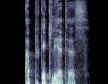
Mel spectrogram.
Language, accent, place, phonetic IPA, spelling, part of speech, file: German, Germany, Berlin, [ˈapɡəˌklɛːɐ̯təs], abgeklärtes, adjective, De-abgeklärtes.ogg
- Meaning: strong/mixed nominative/accusative neuter singular of abgeklärt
